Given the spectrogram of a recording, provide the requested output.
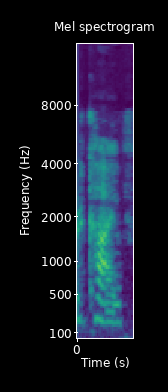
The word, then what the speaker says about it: archive: طبعا احلى كلمة ارشيف بتتقال اوكي هي اسمها archive.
